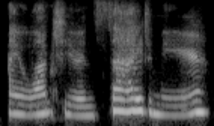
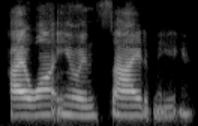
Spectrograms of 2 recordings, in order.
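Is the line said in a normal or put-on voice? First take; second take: put-on; normal. First: It is said in a put-on, different voice. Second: It is said in the speaker's normal voice.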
